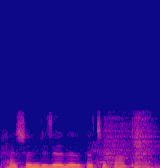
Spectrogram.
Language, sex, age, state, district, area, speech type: Bengali, female, 18-30, West Bengal, Dakshin Dinajpur, urban, spontaneous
